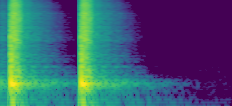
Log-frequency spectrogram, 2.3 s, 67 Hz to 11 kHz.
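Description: Sampled snare drum hit triggered from an MPC pad, struck twice about 0.7 s apart and then stopped, each hit with a short tail from a small-room reverb.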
